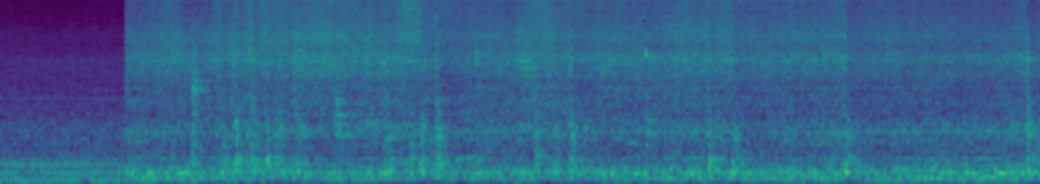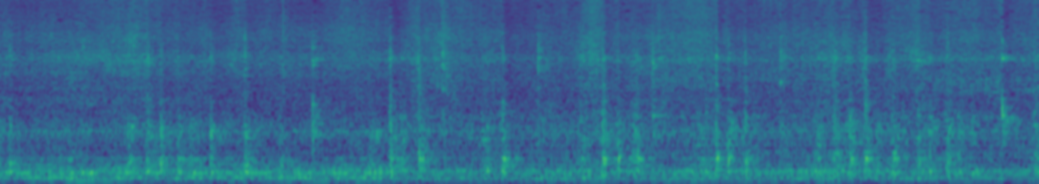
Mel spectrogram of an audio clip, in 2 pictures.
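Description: Meat sizzles loudly in a hot wok.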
